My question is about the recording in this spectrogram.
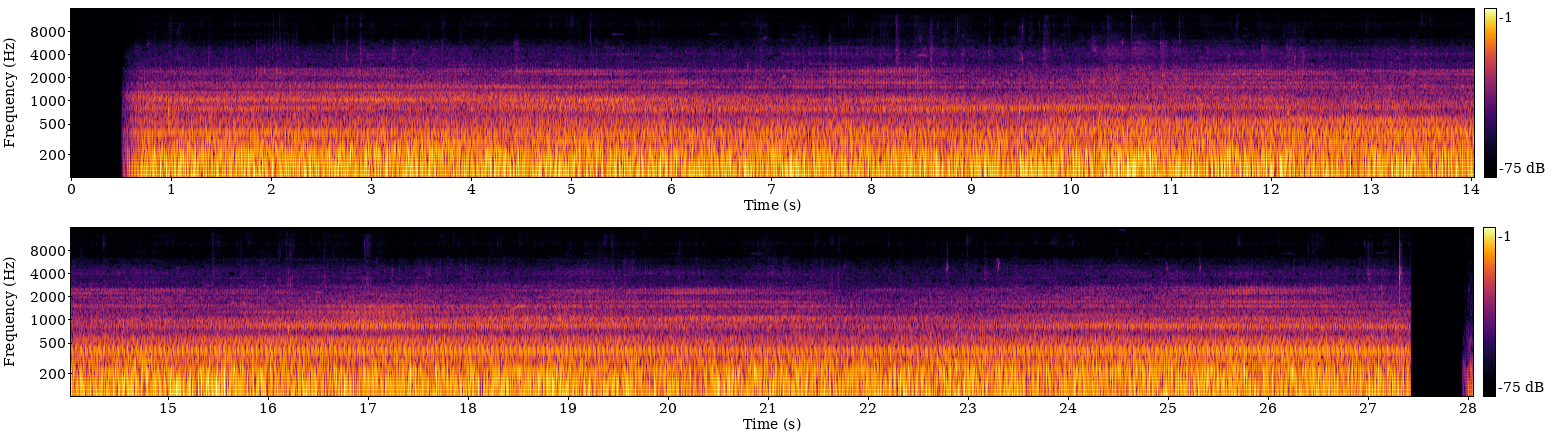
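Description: Boat engine running at a steady speed, a constant drone that holds one pitch throughout; it cuts off suddenly near the end.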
